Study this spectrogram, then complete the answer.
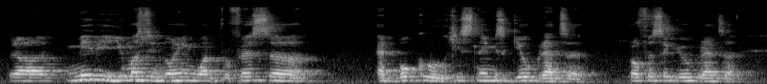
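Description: Through audible room echo, a man with a high pitch and a dark, mellow tone speaks at a fairly slow pace in a monotone, flat intonation. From Bhutan. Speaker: agricultural researcher. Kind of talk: live talk interview. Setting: live event with audience.

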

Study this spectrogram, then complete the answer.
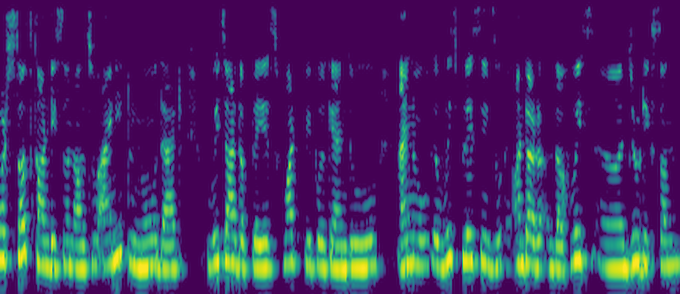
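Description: At a fairly slow pace, a woman speaks at a fairly high pitch with fairly even intonation. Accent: Nepali. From rural Nepal. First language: Nepali. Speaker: forestry researcher. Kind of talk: interview. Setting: video call. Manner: halting.

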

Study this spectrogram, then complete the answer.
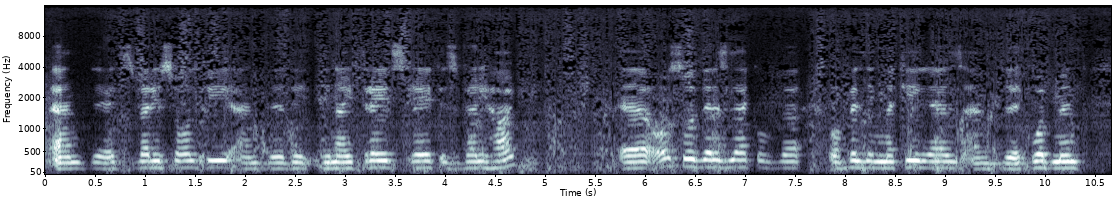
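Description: Noticeable background noise behind a man at fairly high pitch, very slow pace and monotone, flat intonation. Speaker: engineering researcher. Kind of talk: interview.

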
